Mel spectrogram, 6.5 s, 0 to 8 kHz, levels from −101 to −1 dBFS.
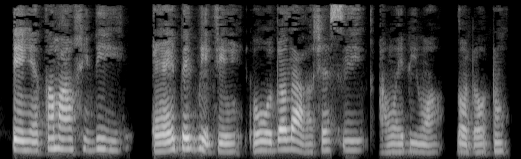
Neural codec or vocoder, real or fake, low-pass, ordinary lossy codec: codec, 24 kHz, 1 kbps, SNAC; fake; 7.2 kHz; MP3, 32 kbps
